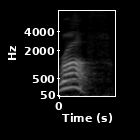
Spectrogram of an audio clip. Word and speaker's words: rough: be said as R why does the G make an F sound in the word rough and why on Earth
